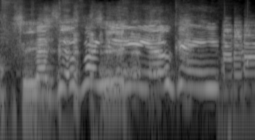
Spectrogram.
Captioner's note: laughing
